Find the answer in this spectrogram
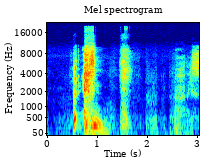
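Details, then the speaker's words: One full voiced sneeze from a man with a sharp intake, a loud burst, then a trailing sound and soft sniffles; he describes the sneezes as very tickly and intense. "sneezes are just so tickly right now."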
